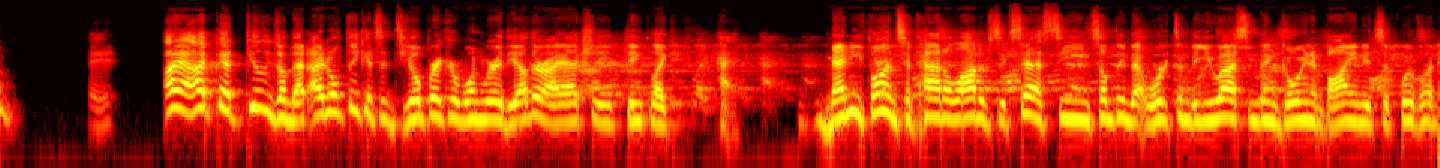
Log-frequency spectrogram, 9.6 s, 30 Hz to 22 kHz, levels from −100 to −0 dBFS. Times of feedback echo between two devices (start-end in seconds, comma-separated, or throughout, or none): 3.50-9.60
